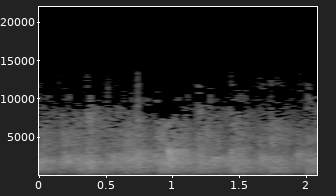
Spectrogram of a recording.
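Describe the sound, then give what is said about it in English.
Applause for performers during a lively church service, a steady wash of many hands clapping at a faint, even level with no clear breaks. “So give them another big hand clap.”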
